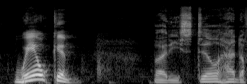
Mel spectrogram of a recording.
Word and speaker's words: Welkom: Welcome. That's spelled Welkom. Welcome.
